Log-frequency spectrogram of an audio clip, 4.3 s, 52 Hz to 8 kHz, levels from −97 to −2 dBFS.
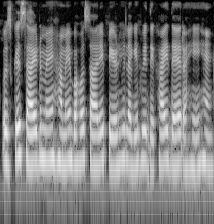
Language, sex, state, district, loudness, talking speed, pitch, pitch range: Hindi, female, Bihar, Begusarai, -17 LUFS, 195 wpm, 200 Hz, 190-210 Hz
